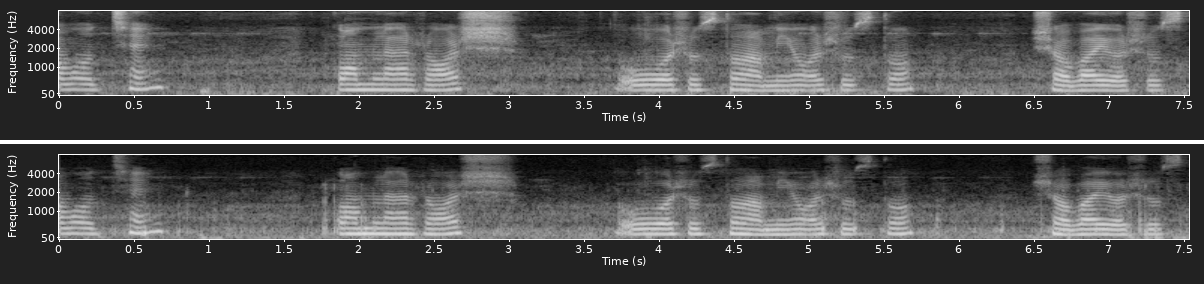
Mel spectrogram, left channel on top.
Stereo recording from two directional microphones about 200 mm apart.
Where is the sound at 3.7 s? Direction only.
15° left (ahead or behind).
